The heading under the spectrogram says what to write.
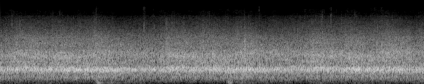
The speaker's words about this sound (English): Crowd serenading their team now. Let's go, Knicks.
